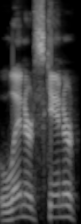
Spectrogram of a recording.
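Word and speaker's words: Lynyrd Skynyrd: Leonard Skinnard. Pronounced Leonard Skard.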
